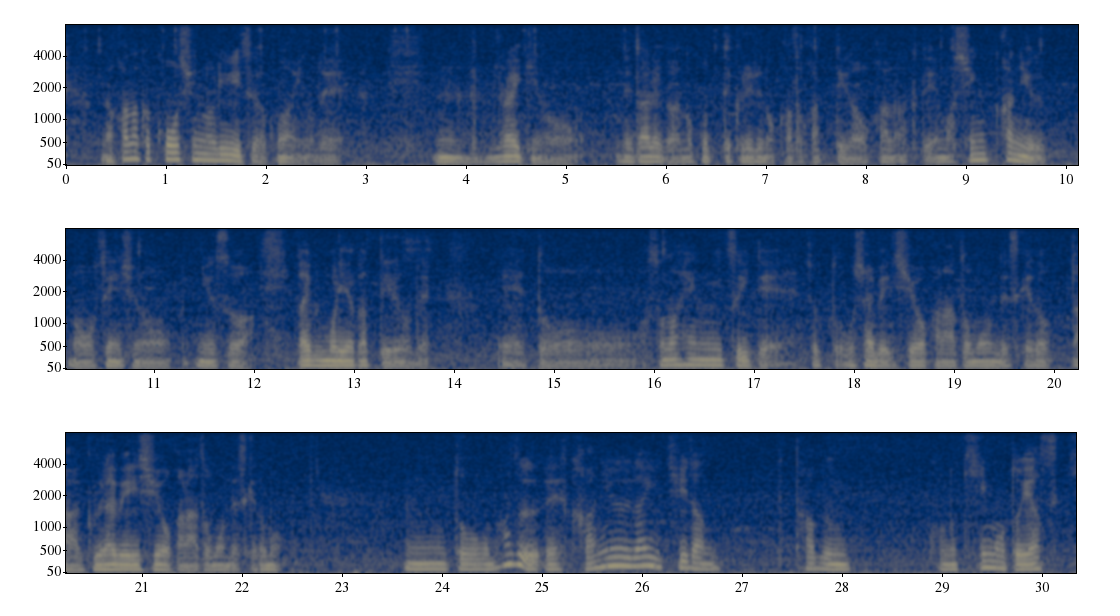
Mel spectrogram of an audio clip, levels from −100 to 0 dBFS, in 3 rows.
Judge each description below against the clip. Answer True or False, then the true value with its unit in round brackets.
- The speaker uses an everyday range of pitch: True (3.5 semitones)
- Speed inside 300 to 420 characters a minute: False (285 characters per minute)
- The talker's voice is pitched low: True (100 Hz)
